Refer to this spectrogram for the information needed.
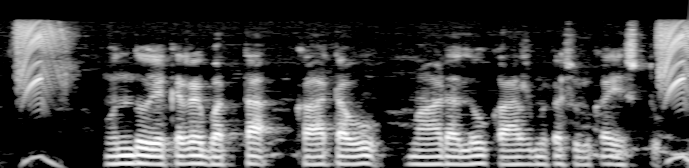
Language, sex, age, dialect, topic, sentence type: Kannada, male, 18-24, Central, agriculture, question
